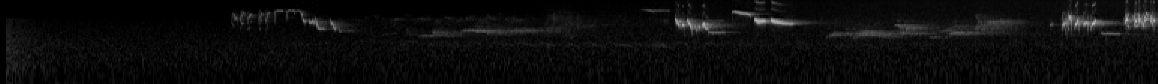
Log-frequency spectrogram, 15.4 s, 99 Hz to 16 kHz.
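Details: Young hedgehogs in their nest in a hedgehog house behind an Aralia, 27 September, give thin, high-pitched peeps and whistles in short, scattered bursts.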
